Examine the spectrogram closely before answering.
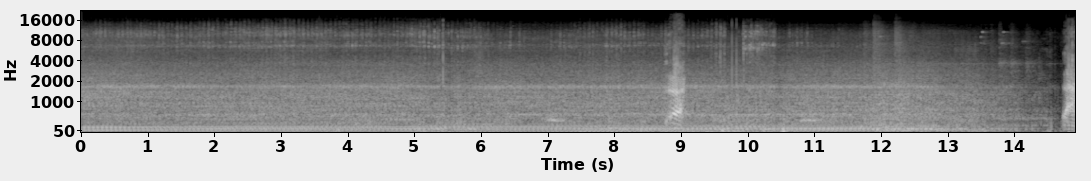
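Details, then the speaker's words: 1970s PUG UTV, first start in over 25 years, cold on choke, fuel freshly into carburetor, started first pull: small single engine putters steadily, nothing mechanical out of place; only needs warming up. "it needs to warm up a little bit it literally started first pull that's impressive"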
